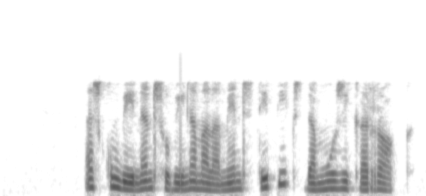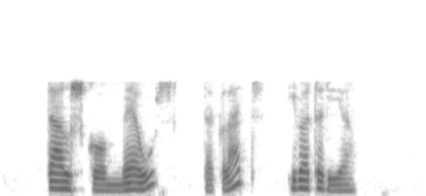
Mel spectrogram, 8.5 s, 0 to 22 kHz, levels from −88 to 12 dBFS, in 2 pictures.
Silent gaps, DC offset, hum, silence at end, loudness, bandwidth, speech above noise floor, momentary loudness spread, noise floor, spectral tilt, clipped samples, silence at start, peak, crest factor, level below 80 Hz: none; under 0.1%; none; 0.7 s; -31 LUFS; 4.3 kHz; 50 dB; 12 LU; -81 dBFS; -6 dB/octave; under 0.1%; 0.85 s; -14 dBFS; 18 dB; -72 dBFS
